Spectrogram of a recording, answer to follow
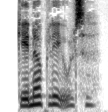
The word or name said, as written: genoplevelse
